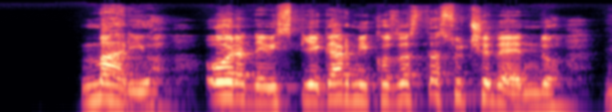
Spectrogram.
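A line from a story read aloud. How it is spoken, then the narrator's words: Shouting. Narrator (Italian): grida Rossella a Mario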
